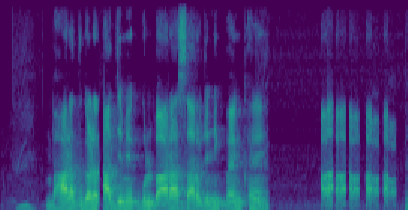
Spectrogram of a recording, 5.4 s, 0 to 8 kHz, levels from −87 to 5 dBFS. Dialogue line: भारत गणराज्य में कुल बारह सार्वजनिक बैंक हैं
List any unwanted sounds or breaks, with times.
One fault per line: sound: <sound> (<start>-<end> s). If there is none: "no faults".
sound: dropout (1.3-1.4 s)
sound: laugh (4.3-5.3 s)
